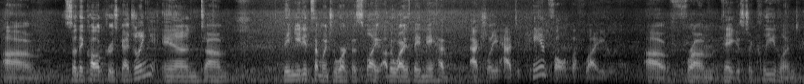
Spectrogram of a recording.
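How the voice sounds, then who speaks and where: This casual vlog chat comes from a tired man, a flight attendant, speaking to his arm's-length handheld camera inside an airport terminal. He talks at a measured pace in a medium pitch with lively intonation, over clear airport background noise.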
